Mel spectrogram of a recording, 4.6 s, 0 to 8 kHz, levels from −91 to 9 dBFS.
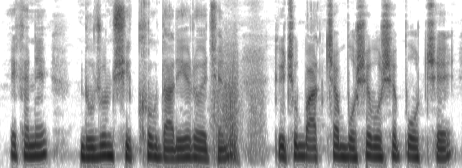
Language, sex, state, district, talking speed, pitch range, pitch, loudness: Bengali, male, West Bengal, Alipurduar, 130 wpm, 125-145 Hz, 140 Hz, -13 LUFS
